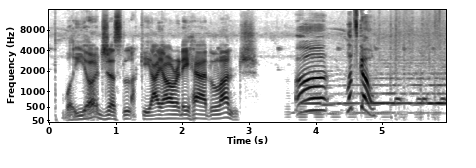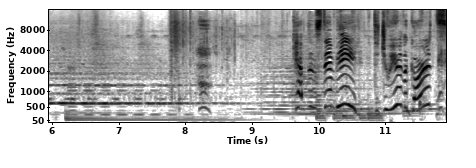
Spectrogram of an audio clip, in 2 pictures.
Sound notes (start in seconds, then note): 8.1 gasps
